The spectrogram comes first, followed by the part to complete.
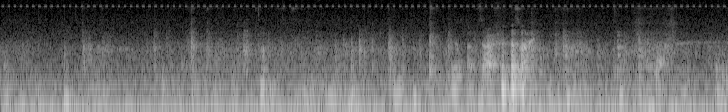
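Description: Board game pieces and cards being handled on a tabletop: scattered light clicks and knocks, thickening about seven to eight seconds in.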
